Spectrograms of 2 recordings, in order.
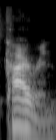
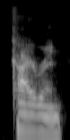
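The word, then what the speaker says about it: Kyron: and then said like it's it's Kiren like Byron and so that's my bad and I got like three YouTube comments saying like you're saying it wrong so so everyone with the hindsight of hearing what Andy bidder had to say I will start to say Kiron it's a i i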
